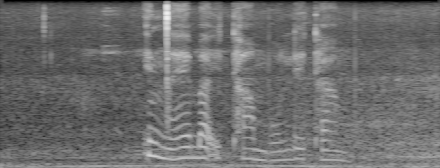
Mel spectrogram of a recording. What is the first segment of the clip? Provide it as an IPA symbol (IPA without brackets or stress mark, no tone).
i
